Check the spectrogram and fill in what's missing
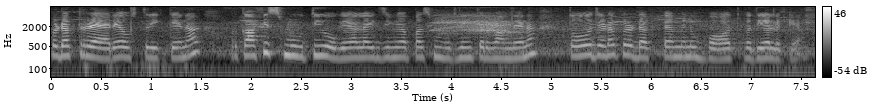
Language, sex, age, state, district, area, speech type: Punjabi, female, 18-30, Punjab, Rupnagar, rural, spontaneous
